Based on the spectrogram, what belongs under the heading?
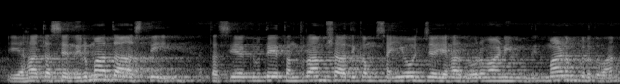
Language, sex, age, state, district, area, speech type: Sanskrit, male, 30-45, Kerala, Thrissur, urban, spontaneous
